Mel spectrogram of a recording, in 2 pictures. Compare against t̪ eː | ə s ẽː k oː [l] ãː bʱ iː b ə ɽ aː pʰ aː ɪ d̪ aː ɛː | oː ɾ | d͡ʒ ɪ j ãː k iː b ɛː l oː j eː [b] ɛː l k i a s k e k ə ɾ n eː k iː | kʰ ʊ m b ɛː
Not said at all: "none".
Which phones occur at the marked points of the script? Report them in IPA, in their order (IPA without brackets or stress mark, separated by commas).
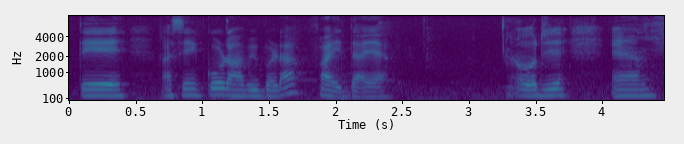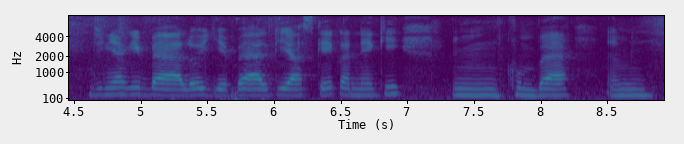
ɽ, b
